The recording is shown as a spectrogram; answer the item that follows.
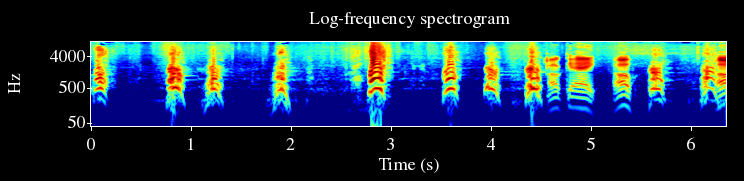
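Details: Black German Shepherd dog on a search-and-destroy outing, letting out a run of punchy barks with gaps of about half a second, shifting near the end into higher, drawn-out whines and yelps.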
